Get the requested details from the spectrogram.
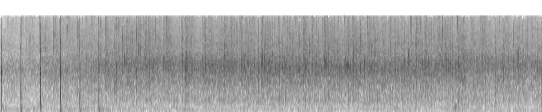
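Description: A standing audience breaks into applause as a clap offering to the Lord: a handful of separate sharp claps at the start quickly swell into steady, dense clapping that holds at an even level to the end, with no voices.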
